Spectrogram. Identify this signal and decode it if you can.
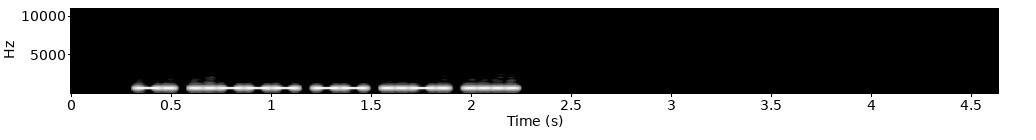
Morse code, heard as a keyed tone, about 34 wpm, 700 Hz. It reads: N2MFH
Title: USA Call Signs - 5 Characters - Repeated 2x - 35wpm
